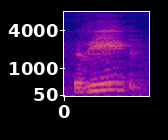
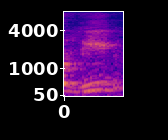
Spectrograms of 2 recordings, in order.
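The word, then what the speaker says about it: read: रीड इन तीनों form के spelling एक जैसे हैं, लेकिन इनकी प्रोनाउंसिएशन जो है वो डिफरेंट है। इसको रीड पढ़ेंगे, और रीड का मतलब होता है पढ़ना। रेड इसकी सेकंड फॉर्म है, और रेड इसकी थर्ड फॉर्म है।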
